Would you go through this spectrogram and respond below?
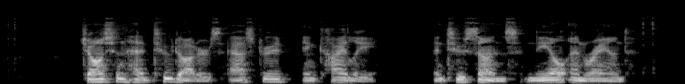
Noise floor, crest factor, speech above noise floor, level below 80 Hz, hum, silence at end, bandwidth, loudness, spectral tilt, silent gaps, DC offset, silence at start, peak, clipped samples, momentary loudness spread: -81 dBFS; 18 dB; 62 dB; -60 dBFS; none; 0.6 s; 9.2 kHz; -20 LUFS; -7 dB/octave; none; under 0.1%; 0.8 s; -2 dBFS; under 0.1%; 11 LU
